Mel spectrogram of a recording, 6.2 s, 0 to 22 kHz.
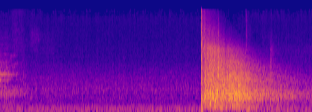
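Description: A single shot from a Ruger SFAR semi-automatic rifle in .308 with a muzzle brake, about four seconds in, its report echoing and fading away over about two seconds.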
